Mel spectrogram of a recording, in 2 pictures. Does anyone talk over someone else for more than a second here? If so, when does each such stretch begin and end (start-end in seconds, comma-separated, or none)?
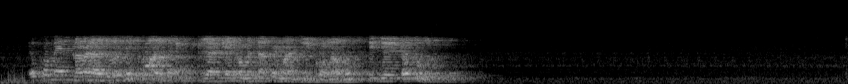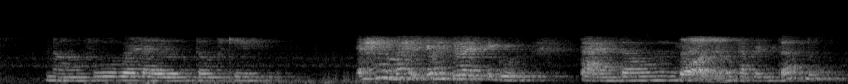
0.7-3.4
